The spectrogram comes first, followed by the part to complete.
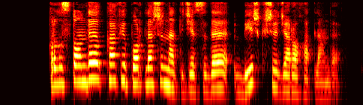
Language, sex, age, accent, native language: Uzbek, female, 35+, Toshkent shahri, Uzbek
